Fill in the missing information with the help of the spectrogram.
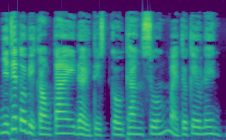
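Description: A woman reading a dramatic first-person story aloud in a steady narrating voice. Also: medium pitch, fairly quick.

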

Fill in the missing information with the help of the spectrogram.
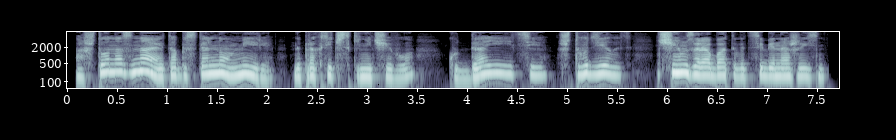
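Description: A woman narrating an audiobook in an even, measured reading. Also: on the low side, no room sound, clean studio sound. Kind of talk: scripted narration.

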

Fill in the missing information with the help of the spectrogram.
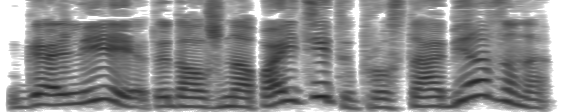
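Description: A woman voicing a calm, persistent male AI assistant who speaks in a measured, soothing way. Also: mid-range voice, no echo, studio quality. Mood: calm, insistent.

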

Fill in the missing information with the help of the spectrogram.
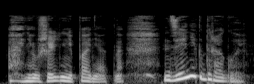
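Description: A woman's voice: low voice, big pitch swings, a little fast, vocal fry, warm tone, slightly rough, dry recording, studio quality, full character voice. A woman voicing a scheming widow who talks in a sweet, mocking purr. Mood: sweetly menacing. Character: scheming purring widow, middle-aged woman.

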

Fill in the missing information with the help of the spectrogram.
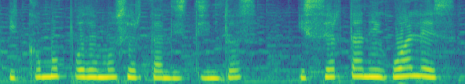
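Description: A woman voicing a small fussy young bird in a storybook reading, chirpy and shrill. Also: fairly even intonation, normal speed, dark tone, soft background music, close to an everyday voice.

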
